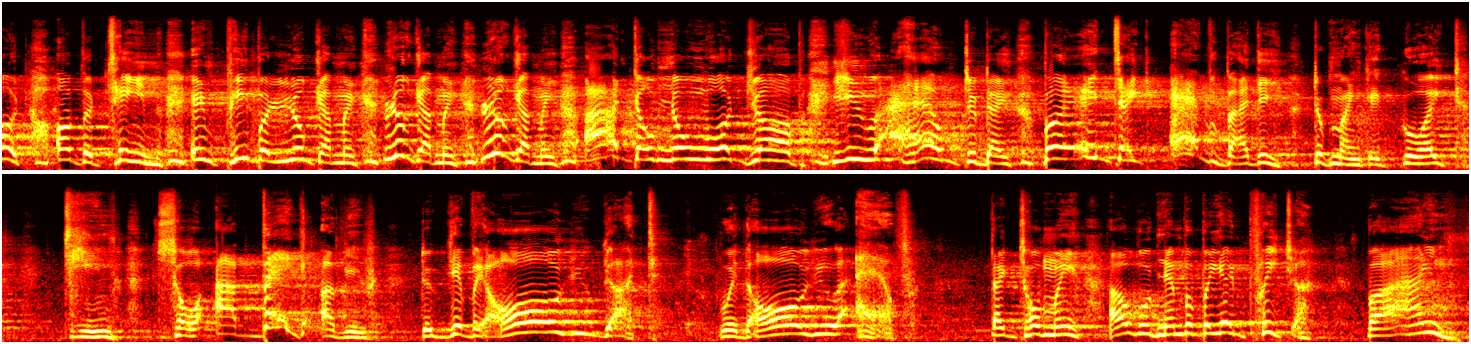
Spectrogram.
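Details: Adult man with lifelong cerebral palsy; speech dramatically affected by the disability; dysarthria (cerebral palsy).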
